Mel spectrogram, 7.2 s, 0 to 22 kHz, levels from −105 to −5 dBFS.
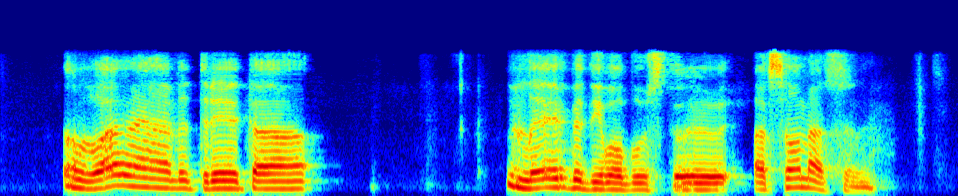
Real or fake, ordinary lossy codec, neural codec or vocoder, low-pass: fake; Opus, 32 kbps; codec, 16 kHz, 1.1 kbps, Voila-Tokenizer; 7.2 kHz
